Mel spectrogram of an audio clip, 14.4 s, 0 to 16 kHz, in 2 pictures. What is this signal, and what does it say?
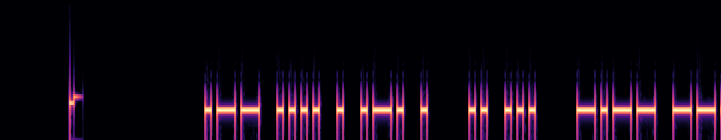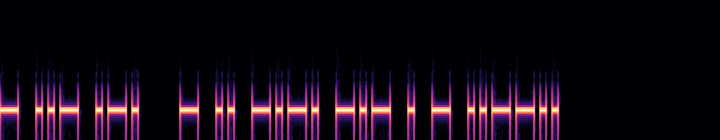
Morse code, heard as a keyed tone, about 20 wpm, 700 Hz. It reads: WHERE IS YOUR TICKET?
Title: Sentences from Top 1400 Words 20wpm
